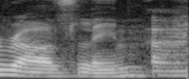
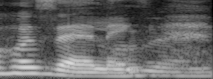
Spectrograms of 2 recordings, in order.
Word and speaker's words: Roselen: Na realidade é o nome inglês seria Rosln, mas ninguém no Brasil nunca falou Roslin. Daí ficou no Brasil ficou Roselin.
